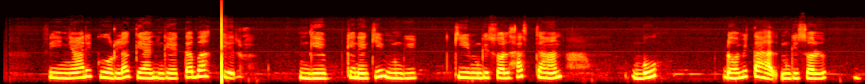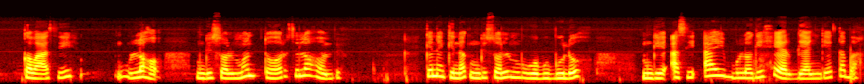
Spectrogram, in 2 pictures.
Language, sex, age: Wolof, female, 18-24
